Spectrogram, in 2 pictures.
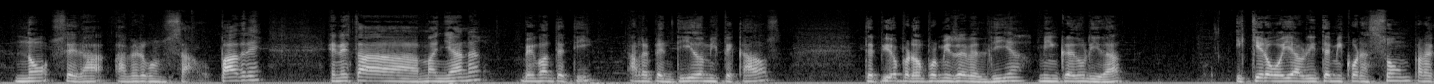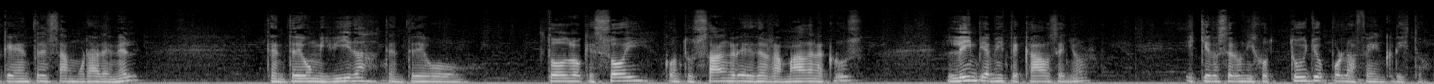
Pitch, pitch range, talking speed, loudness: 140 Hz, 125-150 Hz, 140 wpm, -20 LUFS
